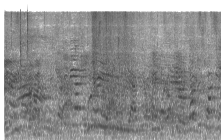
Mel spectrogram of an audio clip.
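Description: Overlapping chatter and calls of young children and adults in an indoor swimming pool, with water splashing underneath.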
